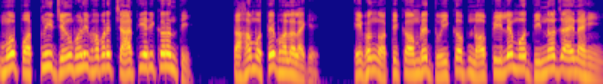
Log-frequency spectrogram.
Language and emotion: Odia, happy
